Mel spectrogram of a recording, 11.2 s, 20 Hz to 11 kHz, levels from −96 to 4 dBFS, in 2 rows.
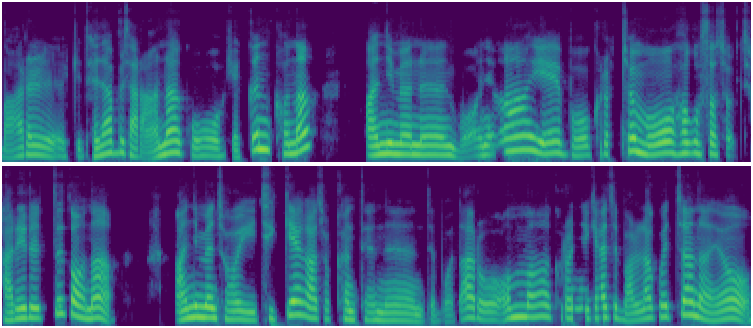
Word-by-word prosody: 말을 170 +8 -3
이렇게 150 -1 -12
대답을 215 +9 -1
잘 - - -4
안 180 +8 0
하고 170 -8 0
이렇게 135 - -8
끊거나 290 0 +3 0.4
아니면은 190 -1 +3
뭐 - - -9
그냥 190 +2 -3
"아 280 +2 +3
예. 225 -1 +2
뭐 175 -2 -4
그렇죠 205 +8 -1
뭐." 215 0 +4
하고서 215 -1 0
저 - - -11
자리를 200 +5 +1
뜨거나 230 -9 +1 0.5
아니면 210 +3 +4
저희 175 -4 -2
직계 265 +11 +1
가족한테는 160 - -3
이제 - - -14
뭐 130 - -14
따로 180 -1 -2
"엄마 225 +2 +1
그런 200 -1 -5
얘기 195 +2 -4
하지 215 0 -1
말라고 195 +9 -2
했잖아요." 195 - +1
200 Hz, 395 characters per minute, -24 LUFS, 170-220 Hz, 0.5 s, 뭐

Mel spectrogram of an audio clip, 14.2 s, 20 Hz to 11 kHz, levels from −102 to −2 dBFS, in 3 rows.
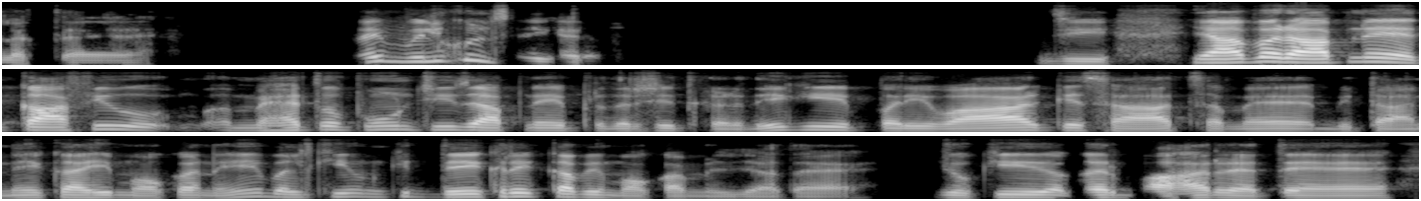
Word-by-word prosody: लगता 100 -1 -12
है। 95 - -16 0.8
भई 235 - 0
बिल्कुल 250 +5 -4
सही 380 - -11
कह - - -11
रहे - - -13
हो। - - -27 1.5
जी, 120 -1 -8 0.3
यहाँ 175 +1 +9
पर 220 +1 +7
आपने 185 +2 +8
काफ़ी 150 +5 +4
व 175 -5 -5 0.3
महत्वपूर्ण 165 +7 -6
चीज़ 165 0 -4
आपने 130 0 0
प्रदर्शित 115 +1 -10
कर 100 - -10
दी, 95 - -6
कि 165 0 -3
परिवार 120 +3 +3
के 135 - -3
साथ 115 -2 -2
समय 110 +1 -6
बिताने 105 +3 -8
का 130 - -1
ही 130 0 +1
मौका 115 +2 -6
नहीं, 140 +9 -9
बल्कि 155 0 -8
उनकी 170 +1 -14
देख-रेख 160 +4 +1
का 160 - +5
भी 140 -2 -5
मौका 105 -4 -8
मिल 95 -1 -18
जाता 90 -1 -12
है। - - -15 0.3
जो 120 - -6
कि 140 -1 -1
अगर 130 +1 -2
बाहर 110 +3 +3
रहते 115 -1 -2
हैं 115 0 -3
130 Hz, 190 wpm, -24 LUFS, 115-170 Hz, 1.5 s, यहाँ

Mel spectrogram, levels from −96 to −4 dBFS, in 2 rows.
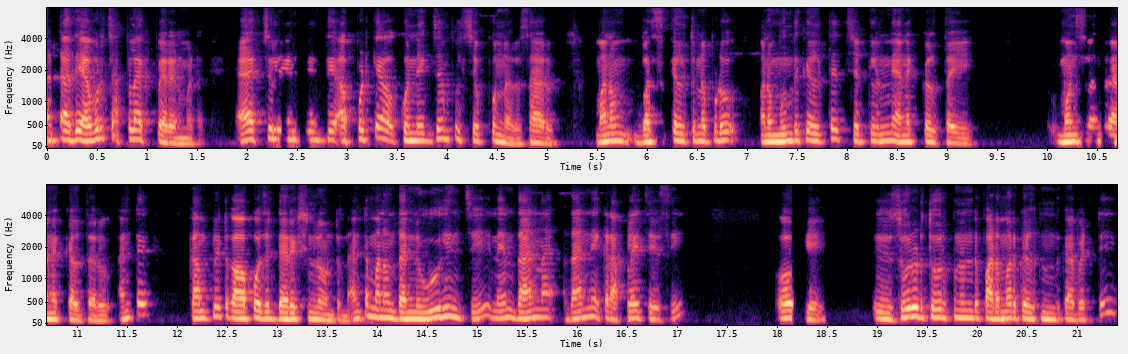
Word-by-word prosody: అంటే 170 +1 -2
అది 185 +2 +3
ఎవరు 200 +6 +1
చెప్పలేకపోయారన్నమాట. 125 - -2 0.5
యాక్చువల్లీ 190 +2 -1
ఏంటంటే 185 -1 -4
అప్పటికే 195 +9 -2
ఆ - - +1
కొన్ని 165 -1 +5
ఎగ్జాంపుల్స్ 195 +2 -4
చెప్పుకున్నారు 140 -9 -2
సారు. 120 -4 -1 0.5
మనం 155 +3 +5 0.3
బస్సుకెళ్తున్నప్పుడు 155 +2 0 0.4
మనం 140 0 +5
ముందుకెళ్తే 160 +1 +1 0.2
చెట్లన్నీ 155 +1 -1
ఎనక్కెళ్తాయి. 135 -5 -1 1.0
మనుషులందరూ 150 +2 +1
ఎనక్కెళ్తారు. 115 -5 -1 0.2
అంటే 165 +10 +1 0.5
కంప్లీట్‌గా 155 +3 0
ఆపోజిట్ 150 -1 +2
డైరెక్షన్‌లో 140 -1 +3
ఉంటుంది. 110 -2 -7
అంటే 145 +6 -2
మనం 165 -1 +2
దాన్ని 140 0 +6
ఊహించి 175 -5 +1 0.2
నేను 160 +3 -1
దాన్న 155 +5 +1 0.3
దాన్నిక్కడ 165 +4 -1
అప్లై 150 +6 -1
చేసి 125 -4 -6 1.1
ఓకే. 140 -5 +1 0.6
ఈ - - +2 0.2
సూర్యుడు 180 +1 +5
తూర్పు 170 -3 0
నుండి 160 -1 +1
పడమరకెళ్తుంది 140 -2 +1
కాబట్టి, 125 - -5
150 Hz, 115 wpm, -19 LUFS, 140-170 Hz, 1.1 s, దాన్ని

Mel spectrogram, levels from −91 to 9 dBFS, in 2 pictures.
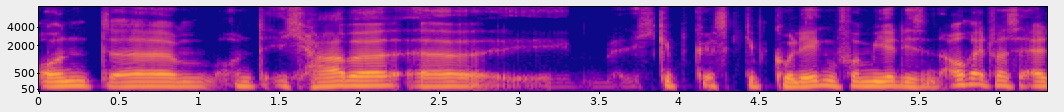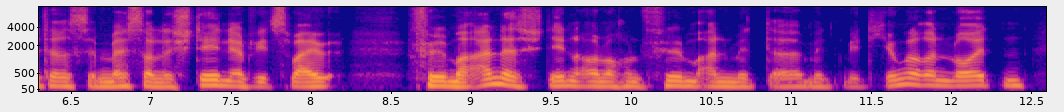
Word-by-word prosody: Und 120 0 +2
ähm, 115 0 +2
und 120 -2 -8
ich 125 -4 -9
habe, 120 -1 +2
äh 110 - -17 0.5
ich - - -17
gibt - - -6
es - - -6
gibt 115 -2 -7
Kollegen 120 +4 +3
von 120 +2 -1
mir, 125 +1 +5
die 115 -2 -1
sind 100 - -8
auch 150 +3 +1
etwas 140 -6 0
älteres 120 -2 -1
Semester 115 0 0
und 110 - -1
es 110 - -4
stehen 145 +2 +2
irgendwie 115 -1 -2
2 115 +2 +2 0.5
Filme 120 -4 +3
an. 160 +8 +2
Es 130 -8 +2
stehen 130 +3 -2
auch 120 0 -1
noch 115 -2 -2
'n 115 -1 -3
Film 125 +3 -1
an 120 -1 -3
mit 110 0 -7
äh, 110 +1 -5
mit 110 -1 -10
mit 110 0 -16
jüngeren 145 0 -1
Leuten. 135 +1 -1
120 Hz, 185 wpm, -20 LUFS, 115-130 Hz, 0.5 s, mir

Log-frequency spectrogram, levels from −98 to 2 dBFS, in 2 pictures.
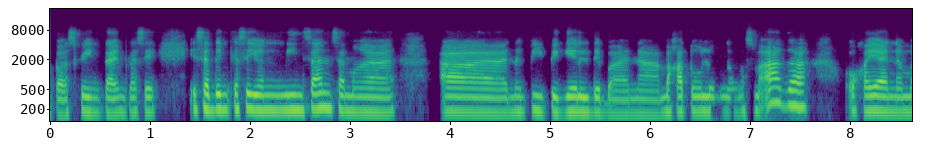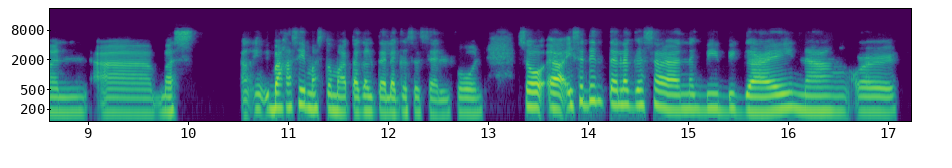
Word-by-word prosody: pag-screen 170 +1 -4
time. 170 +1 -1
Kasi 175 0 -4 0.3
isa 200 0 +1
din 200 0 +2
kasi 205 0 +1
yun 195 0 -1
minsan 195 +2 +1
sa 200 -2 -3
mga, 180 -1 -3 0.5
ah, 175 -2 +1
nagpipigil 180 -1 -1
'di 175 - -1
ba 155 -1 -5
na 160 0 -6
makatulog 180 +1 -1
ng 175 -1 -9
mas 180 0 -12
maaga 240 -2 +2 0.3
o - - -7
kaya 185 -1 +3
naman, 175 0 -4
ah, 170 -1 -4
mas 180 +1 -3 0.5
ang - - -7
i 205 - -2
iba 215 +2 +5
kasi 230 +3 +2
mas 205 0 0
tumatagal 180 -2 0
talaga 170 -1 0
sa 175 0 -4
cellphone. 165 +1 -5 0.3
So, 225 -1 +5
ah, 215 -1 +8
isa 235 +6 +1
din 295 -1 +2
talaga 245 -1 +3
sa 225 -4 +5
nagbibigay 200 0 +2
ng 185 -2 -2
or 180 0 -1
180 Hz, 145 wpm, -22 LUFS, 175-200 Hz, 0.5 s, ah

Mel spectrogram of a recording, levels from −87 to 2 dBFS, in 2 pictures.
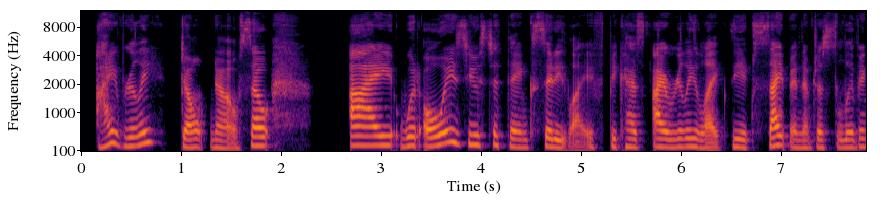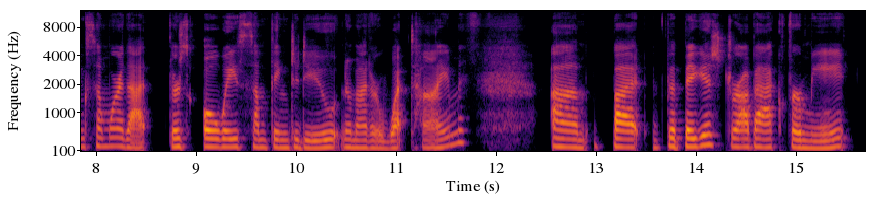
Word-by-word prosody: I 280 - 0
really 265 +7 -2
don't 185 0 0
know, 170 -2 -1
so 215 -1 +2 0.8
I 225 0 +6
would 215 +2 -1
always 260 +5 +2
used 235 -1 -3
to 245 - -1
think 185 -6 -4
city 185 -4 0
life 180 - -6
because 190 -1 -4
I 195 - +7
really 190 +1 0
like 95 - -2
the 190 -1 -3
excitement 205 +2 +1
of 170 - -5
just 180 0 -5
living 180 +2 -4
somewhere 205 0 -2
that - - +1 0.2
there's 195 0 0
always 190 0 +3
something 180 -2 -3
to 185 - -4
do 170 +1 -2
no 185 - -2
matter 170 -1 -2
what 165 +1 -1
time, 240 +10 -3 0.9
um, 185 -3 +2 0.3
but 185 -2 +6 0.2
the 200 -1 +4
biggest 225 +5 +3
drawback 190 -1 +1
for 185 -2 +3
me 170 +4 -3
190 Hz, 155 wpm, -27 LUFS, 180-210 Hz, 0.9 s, I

